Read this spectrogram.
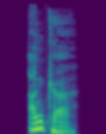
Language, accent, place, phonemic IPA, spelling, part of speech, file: German, Germany, Berlin, /ˈʔaŋkɐ/, Anker, noun, De-Anker.ogg
- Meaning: anchor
